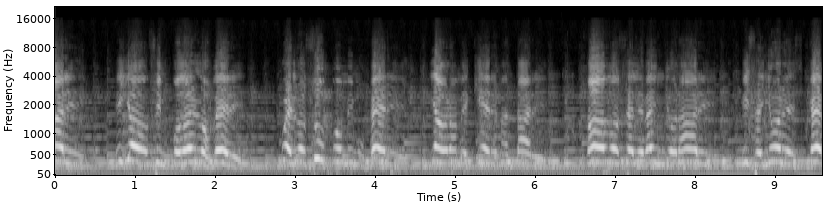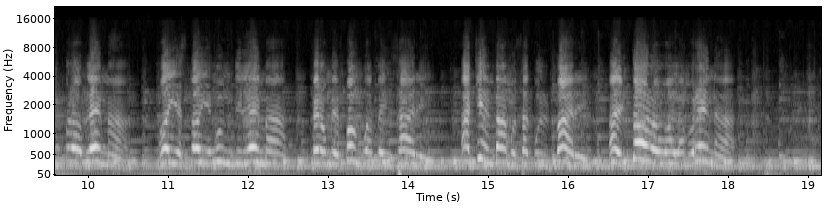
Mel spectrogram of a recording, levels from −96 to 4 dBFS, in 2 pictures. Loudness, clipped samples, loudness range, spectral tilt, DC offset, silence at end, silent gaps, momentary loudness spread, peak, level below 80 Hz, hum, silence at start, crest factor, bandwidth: -20 LUFS; under 0.1%; 4 LU; -6 dB/octave; under 0.1%; 0 s; none; 12 LU; -6 dBFS; -46 dBFS; none; 0 s; 14 dB; 9.4 kHz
